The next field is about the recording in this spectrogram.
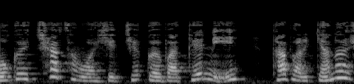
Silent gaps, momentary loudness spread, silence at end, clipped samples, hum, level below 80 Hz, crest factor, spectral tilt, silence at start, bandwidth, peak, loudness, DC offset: none; 8 LU; 0 s; under 0.1%; none; -68 dBFS; 18 dB; -3 dB/octave; 0 s; 8 kHz; -8 dBFS; -27 LUFS; under 0.1%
